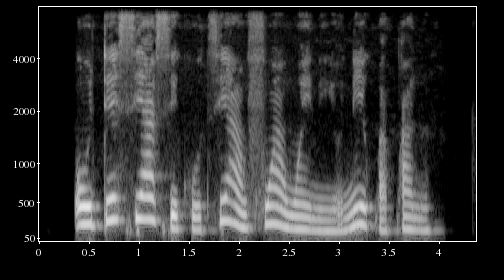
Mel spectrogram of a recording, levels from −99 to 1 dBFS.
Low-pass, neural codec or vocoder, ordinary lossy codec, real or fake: 7.2 kHz; none; Opus, 64 kbps; real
